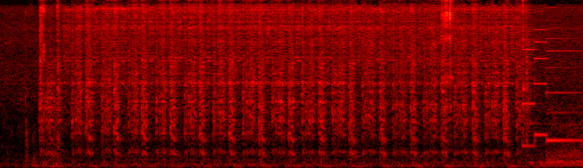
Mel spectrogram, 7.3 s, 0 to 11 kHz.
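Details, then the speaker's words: 2015 Ford Taurus Limited after fuel pump replacement, pump heard running: steady cranking at about two and a half strokes per second that never catches; owner suspects alternator, blown fuses or faulty wiring. "yeah it's getting fuel but it's not igniting I don't understand"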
